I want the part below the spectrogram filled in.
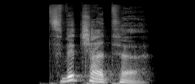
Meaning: inflection of zwitschern: 1. first/third-person singular preterite 2. first/third-person singular subjunctive II
- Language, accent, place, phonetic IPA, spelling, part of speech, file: German, Germany, Berlin, [ˈt͡svɪt͡ʃɐtə], zwitscherte, verb, De-zwitscherte.ogg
